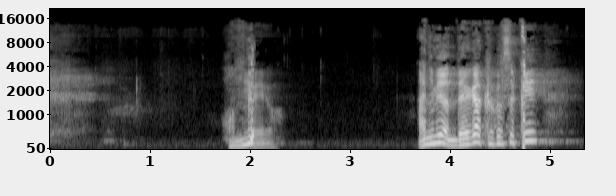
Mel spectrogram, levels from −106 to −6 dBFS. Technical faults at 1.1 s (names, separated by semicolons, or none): MP3 compression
